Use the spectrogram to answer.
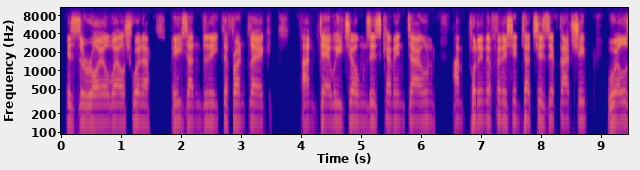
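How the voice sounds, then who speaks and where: A male live event commentator with a bright, forceful and exceptionally clear voice. He announces a shearing contest at a measured pace, rallying competitors by name and stand number. The sound is dry and close. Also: fairly high pitch, dry recording.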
